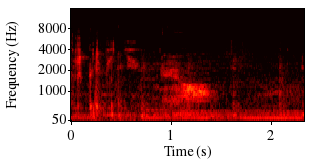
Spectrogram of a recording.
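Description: A faint, breathy whisper from a person about a second in, after a few soft clicks at the start, over a low steady hum.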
